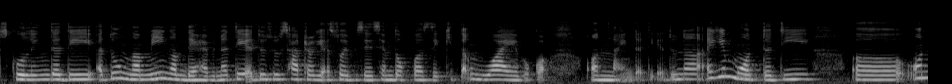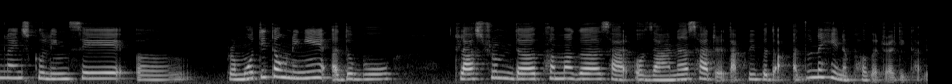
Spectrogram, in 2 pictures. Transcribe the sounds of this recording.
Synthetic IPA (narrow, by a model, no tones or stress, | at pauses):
skuliŋdɐdiɐ̰duŋɐmːiŋɐmdeɦajbɐnɐtːeɐ̰dususatɐɾɡiɐsojbɐsesemdok̚pɐs̬ekʰi̥tɐ̰ŋwajɐbɐka̰ | o̰nla̰jndɐ̰dḭɐ̰dunɐɐ̰jɡimot̚dɐdi | o̰nlajnskuliŋse | pɾomotitɐwniŋeɐdubu | klasɾumdɐpʰɐmɐɡɐsaozanɐsatɾɐ̰ta̰k̚pibɐda̰ɐdunɐɦenɐpʰɐɡɐtɾa̰dikʰɐ̰l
